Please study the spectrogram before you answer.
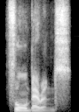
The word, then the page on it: forbearance: British English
